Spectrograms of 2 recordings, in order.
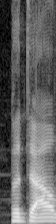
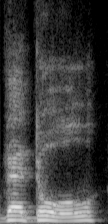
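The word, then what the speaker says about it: Vedal: Vidal like pedal. So. Okay. And then there's also Vedol, Yeah. which is one of the pronunciations that is considered correct because I think that's the one Evil uses.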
